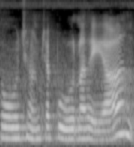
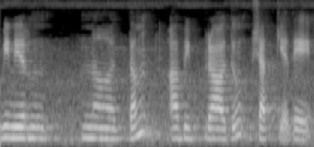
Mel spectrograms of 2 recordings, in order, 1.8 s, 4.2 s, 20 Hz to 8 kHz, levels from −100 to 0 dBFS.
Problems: none marked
